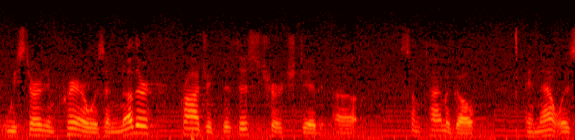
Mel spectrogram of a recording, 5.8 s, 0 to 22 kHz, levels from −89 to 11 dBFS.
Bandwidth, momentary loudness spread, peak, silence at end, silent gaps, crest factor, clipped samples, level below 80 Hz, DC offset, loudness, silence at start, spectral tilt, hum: over 20 kHz; 12 LU; -20 dBFS; 0 s; none; 18 dB; under 0.1%; -58 dBFS; under 0.1%; -38 LUFS; 0 s; -5.5 dB/octave; none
